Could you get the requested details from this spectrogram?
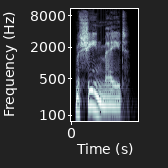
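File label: "machine-made", British English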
